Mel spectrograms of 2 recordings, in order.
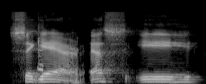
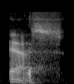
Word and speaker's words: Seghers: It's spelled Hercules, which is how we would pronounce it in English. Seghers, Seghers.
